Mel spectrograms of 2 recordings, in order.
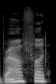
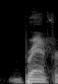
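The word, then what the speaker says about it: Branford: So you in Brown, you said Brownford, Connecticut. Brantford, not Brownford. Brantford, Yeah, okay. It's Brantford.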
